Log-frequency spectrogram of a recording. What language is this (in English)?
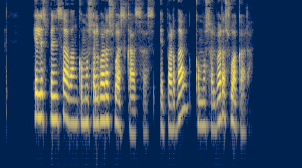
Galician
